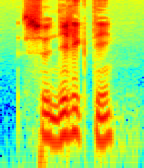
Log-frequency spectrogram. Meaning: 1. to delight 2. to take great delight in, to revel in, to relish (to take great pleasure in something) [with de ‘something’]
- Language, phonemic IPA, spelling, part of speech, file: French, /de.lɛk.te/, délecter, verb, Fr-délecter.ogg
